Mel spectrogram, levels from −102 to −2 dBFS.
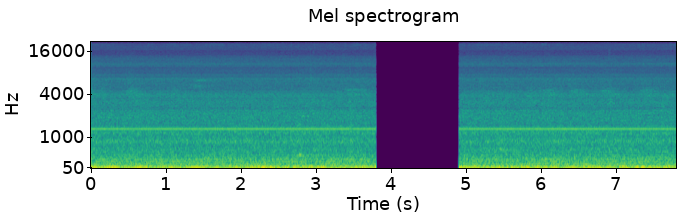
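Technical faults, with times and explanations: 3.80 to 4.90 s, audio dropout to silence: the sound cuts off mid-flow and drops to dead silence, no room tone at all, for about 1.1 s before jumping back in. That's likely the input going away while the recorder kept writing silence, so whatever happened there is lost.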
